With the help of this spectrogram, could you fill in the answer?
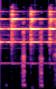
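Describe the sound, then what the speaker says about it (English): A handheld bell rung rapidly and repeatedly in a studio setting, four or five quick bright metallic rings close to the microphone with a steady high tone lingering underneath. "I just ring this bell the whole time"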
